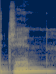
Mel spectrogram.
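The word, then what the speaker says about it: Djinn: on tempest dejin the jin jin the d is silent but i always like pronouncing it dejin tempest jin gets plus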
